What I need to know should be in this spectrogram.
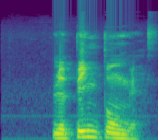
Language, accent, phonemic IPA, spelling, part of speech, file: French, France, /piŋ.pɔ̃ɡ/, ping-pong, noun, Fr-ping-pong.ogg
- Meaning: ping pong; table tennis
